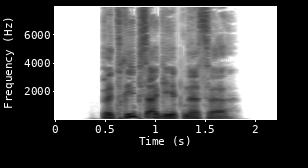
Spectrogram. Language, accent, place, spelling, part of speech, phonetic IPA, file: German, Germany, Berlin, Betriebsergebnisse, noun, [bəˈtʁiːpsʔɛɐ̯ˌɡeːpnɪsə], De-Betriebsergebnisse.ogg
- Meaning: nominative/accusative/genitive plural of Betriebsergebnis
